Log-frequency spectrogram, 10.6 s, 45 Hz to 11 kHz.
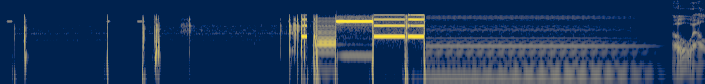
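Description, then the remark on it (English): A few sharp clicks and a burst of electronic telephone tones, heard when dialing a number that rings a test line in a 7-9 crossbar 5 exchange, give way to a loud, steady 1 milliwatt, 1 kilohertz test tone held for about four seconds before it cuts off and a brief voice sounds. “Yeah, those 1 milliwatt, 1 kilohertz tones were very hard to whistle off.”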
